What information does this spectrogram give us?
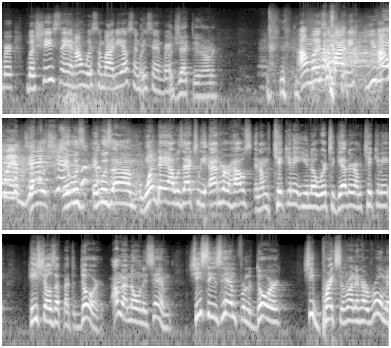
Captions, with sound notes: but she's saying I'm with somebody else in December. I object, Your Honor. (LAUGHTER) I'm with somebody... You made an objection? It was... One day, I was actually at her house and I'm kickin' it, you know, we're together, I'm kickin' it, he shows up at the door. I'm not knowing it's him. She sees him from the door, she breaks and runs in her room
